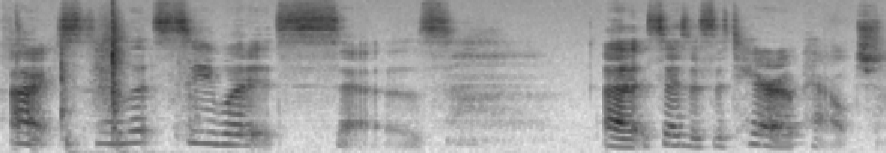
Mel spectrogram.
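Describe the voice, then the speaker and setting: A woman with a hoarse, raspy voice from a head cold, chatting casually through an unboxing with lots of ums. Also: on the high side, takes it slowly, background noise. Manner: chatty, rambling, many ums. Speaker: book vlogger.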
